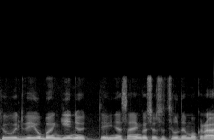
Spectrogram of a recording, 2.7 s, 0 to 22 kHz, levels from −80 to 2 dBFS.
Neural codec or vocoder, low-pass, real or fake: none; 9.9 kHz; real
